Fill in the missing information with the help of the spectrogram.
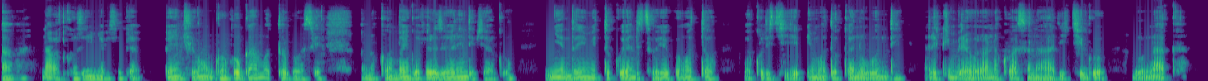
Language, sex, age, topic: Kinyarwanda, female, 18-24, finance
